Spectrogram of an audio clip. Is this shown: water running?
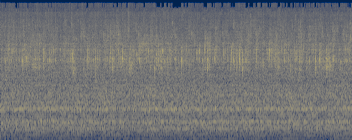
yes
